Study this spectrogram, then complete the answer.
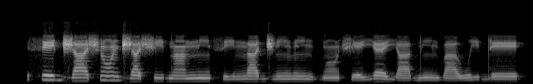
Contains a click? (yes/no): no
